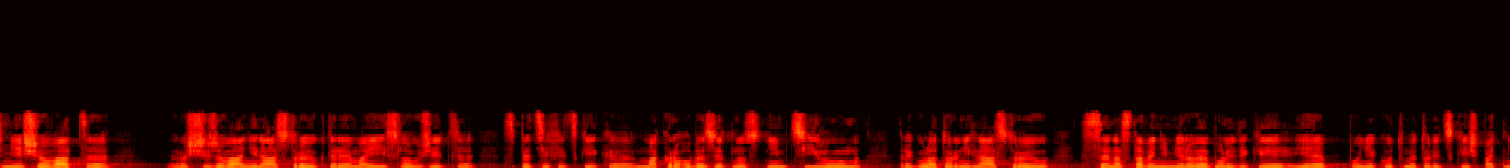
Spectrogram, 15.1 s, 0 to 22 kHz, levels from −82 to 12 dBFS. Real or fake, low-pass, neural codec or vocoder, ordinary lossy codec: real; 7.2 kHz; none; MP3, 32 kbps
